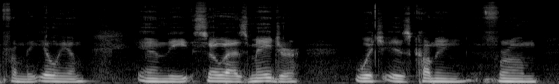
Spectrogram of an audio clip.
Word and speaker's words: psoas: something called iliopsoas okay the p in psoas is silent so we say psoas and then we also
